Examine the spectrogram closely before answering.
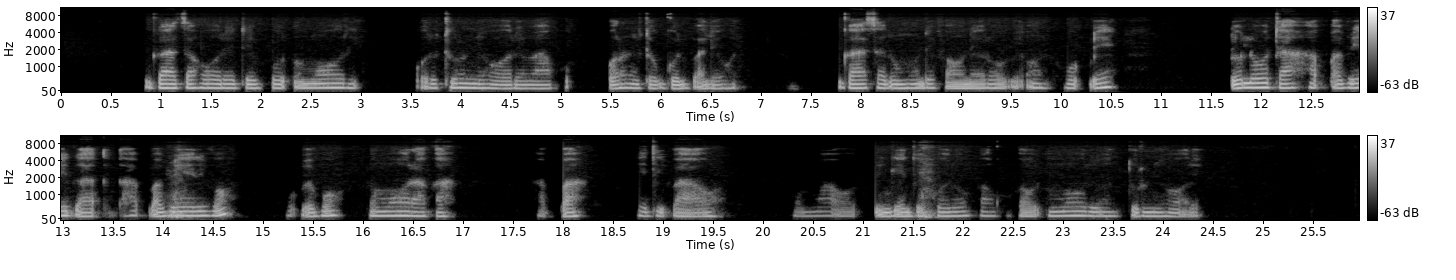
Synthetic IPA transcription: ɡaːsaɦɔɾɛdɛbːɔɗɔ̰moɾi | ʔɔ̰ɗɔtuɾnihɔːɾɛmakɔ | ɓɔɾnitɔɡːɔlba̰lɛwɔn | ɡaːsaɗumhundɛfawnɛɾɔɓɛ̰ʔɔnhɔɓːɛ | ɗɔlɔtahaɓːabɛhaɓːabeɾibɔ | huɓːɛ̰bɔ | ɗɔmɔɾaka | haɓːa | hediɓa̰wɔ | ɗɔmːaɔɓḭŋɡɛldɛɡɔɾɔfaŋkukawɗumoɾiɔntuɾnihɔːɾɛ̰

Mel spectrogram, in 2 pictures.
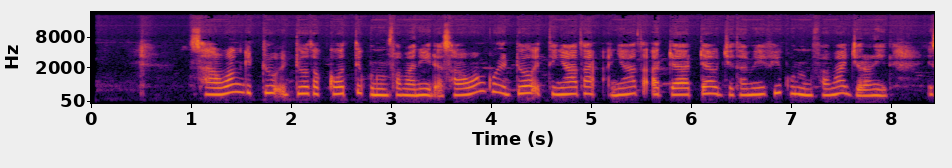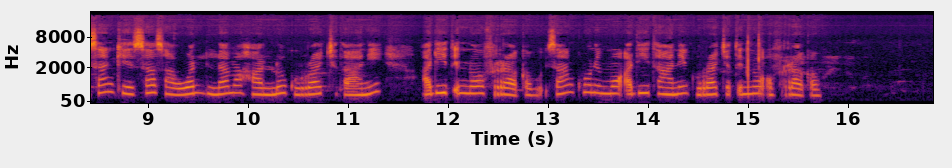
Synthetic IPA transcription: saːwːɐŋɡɪd̪ːuːʔɪ̰d̪ːo̞ːt̪ɔkːo̞ːt̪ːɪkʊnhʊnfɐmɐniːᶑɐsaːwːɐŋkʊnɪd̪ːo̞ːʔɪ̰t̪ːɪɲaːt̪ɐnɲaːt̪ɐ̰ʔɐd̪ːaːɐd̪ːaːhɔd͡ʒːɛt̪ɐme̞ːfɪkʊnhʊnfɐmaːd͡ʒɪɾɐniːᶑɐ̥ʔɪsaːŋke̞ːsːaːsaːwːɐnlɐmɐhaːlːuːɡʊrːaːt͡ʃːɐt̪ɐʔɐniː | ʔɐd̪iːt̪ʼɪnːoːɔfɪrːaːkʼɐbʊʔɪsaːŋkʊnɪmːo̞ːʔɐd̪iːt̪ɐʔɐniːɡʊrːaːt͡ʃːɐt̪ʼɪnːoːʔɔfɪrːaːkʼɐbʊ̥

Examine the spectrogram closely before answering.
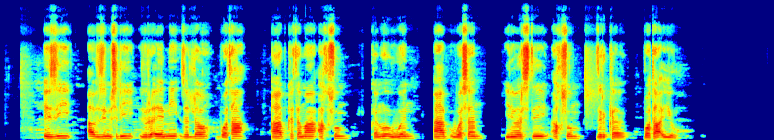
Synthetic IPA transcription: ʔɨzi | ʔaβzimɨslizɨɾʔɐjɛnːizɐlːo̞bo̞t̪ʰa | ʔaβkʰɐt̪ʰɐmaʔaxsum | kʰɐmuɨwːʊn | ʔaβwɔsɐn | juniβɐɾsi̥t̪ʰiʔaxsum | zɨɾɨkʰːɐβ | bo̞t̪ʰaɨjːu

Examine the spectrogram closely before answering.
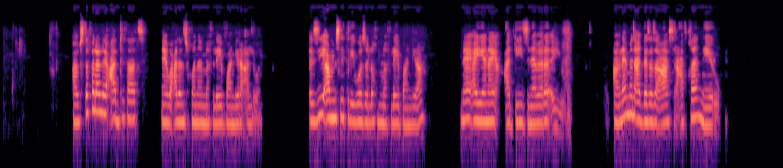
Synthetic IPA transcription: ʔaβzɨt̪ʰɐfɐlalɐjuʕad̪ɨt̪ʰat̪ | najbaʕlɐnzɨxo̞nɐmɐflɐjband̪iɾa̰ʔa̰lːɐ̰wṵn | ʔɨziaβmɨslit̪ʰɨɾiʔiwo̞zɐlːɐxumːɐflɐjband̪iɾa | najajːɐnajʕad̪ːizɨnɐβɐɾɐʔɨjːu | ʔaβnajmɐnaɡɐzazaʔasɨɾʕa̰t̪kʰɐne̞ɾu

